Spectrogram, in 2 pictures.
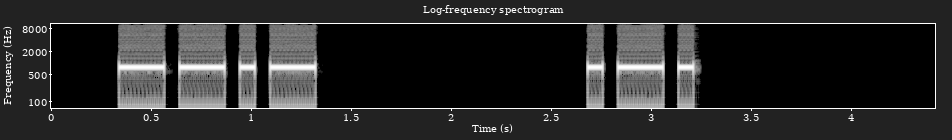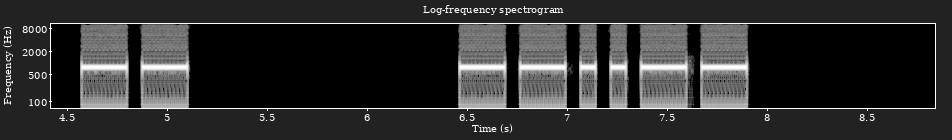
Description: Morse code, heard as a keyed tone, about 16 wpm, spaced as for 5 wpm, 800 Hz. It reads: QRM,
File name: Q Calls / Q Calls-mp3s / Q Calls sppc @10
